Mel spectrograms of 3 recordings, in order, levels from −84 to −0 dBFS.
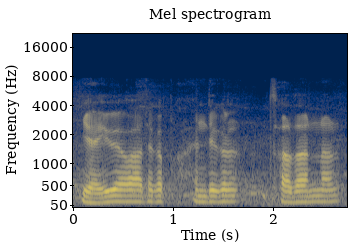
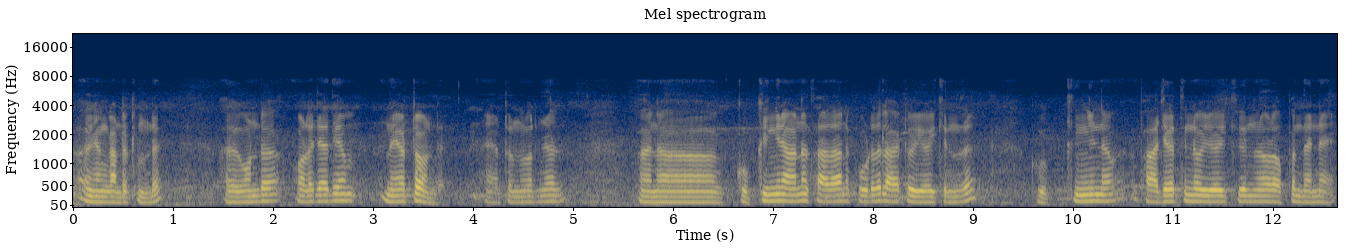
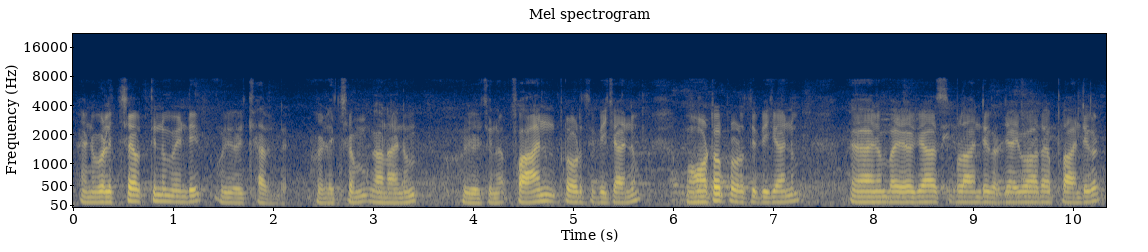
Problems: none marked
